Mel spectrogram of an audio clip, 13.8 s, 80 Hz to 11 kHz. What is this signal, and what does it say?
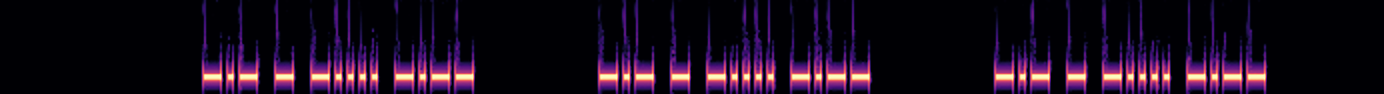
Morse code, heard as a keyed tone, about 20 wpm, 700 Hz. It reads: KT6Y KT6Y KT6Y
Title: USA Call Signs - 4 Characters - Repeated 3x - 20wpm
